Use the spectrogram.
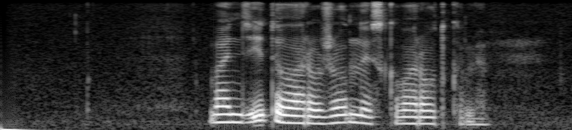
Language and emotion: Russian, neutral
